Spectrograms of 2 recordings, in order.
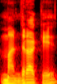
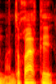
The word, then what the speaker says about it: Mandrake: manos una distribución que en español era Mandrake, no Mandrake, lo siento, pero no sabía pronunciarlo bien, era Mandrake, de leído tal cual, que con su KDE-1 me hizo descubrir este mundo del software libre.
